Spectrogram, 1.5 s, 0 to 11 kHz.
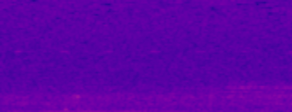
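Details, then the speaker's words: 2007 Jeep Compass that vibrates in drive and when stopped: low, even hum with steady pitch and no shake in neutral with no load; normal idle, pointing away from the mount that neutral vibration would implicate. "but uh it's not doing any vibration at all while it's in neutral and that would be a good indicator"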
